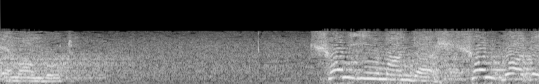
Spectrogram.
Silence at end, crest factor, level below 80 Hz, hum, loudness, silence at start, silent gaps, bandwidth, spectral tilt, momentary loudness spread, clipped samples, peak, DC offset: 0 s; 8 dB; -32 dBFS; none; -6 LUFS; 0 s; none; 5.4 kHz; -7 dB/octave; 15 LU; 1%; 0 dBFS; under 0.1%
